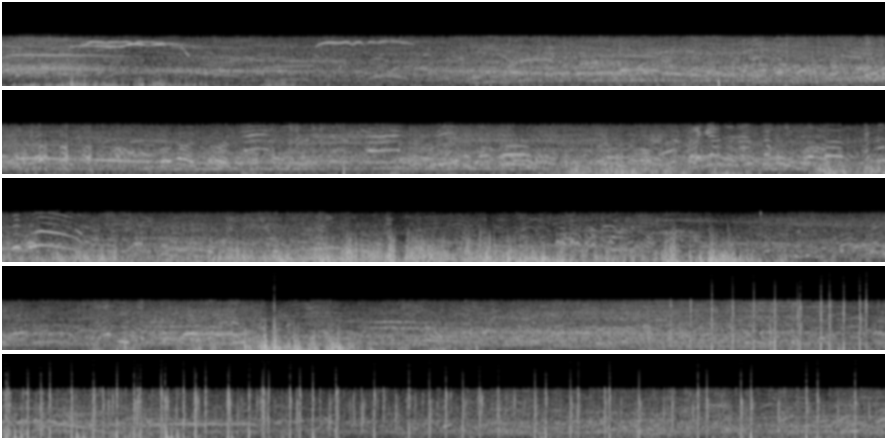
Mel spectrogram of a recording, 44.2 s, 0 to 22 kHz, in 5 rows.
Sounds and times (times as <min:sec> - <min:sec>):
Speech: 0:04.5 - 0:21.4, 0:22.3 - 0:35.0.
